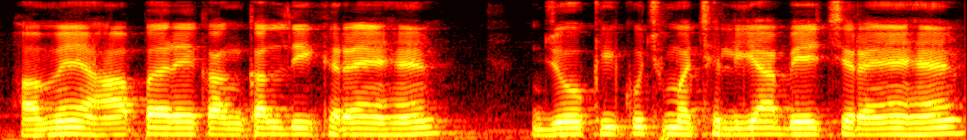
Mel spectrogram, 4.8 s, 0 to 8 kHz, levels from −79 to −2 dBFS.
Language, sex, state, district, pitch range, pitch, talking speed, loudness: Hindi, male, Gujarat, Valsad, 130-140 Hz, 135 Hz, 175 wpm, -12 LUFS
